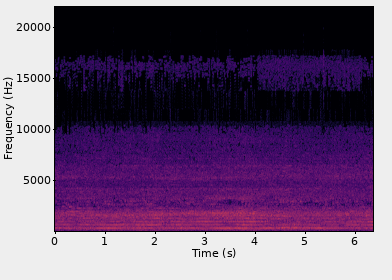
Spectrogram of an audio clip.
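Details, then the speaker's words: Hoover Decade Soft & Light Elite vacuum owned since May 2024, after greasing motor and brushroll bearings and replacing the 7-bladed fan impeller with a 20-bladed upgrade: steady high-pitched whirring rush, no rattle or scraping; noise mostly reduced but still somewhat loud, normal running. "well here folks it looks like it's reduced most of the noise level for the most part still kind of seems somewhat just a little bit loud"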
